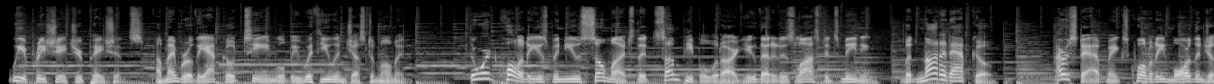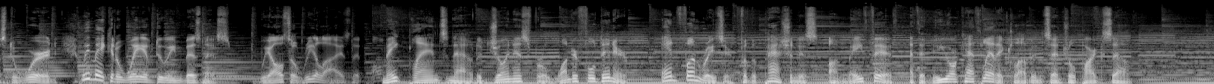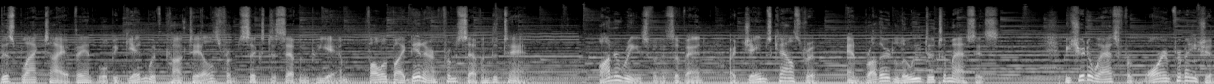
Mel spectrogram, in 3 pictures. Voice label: On Hold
